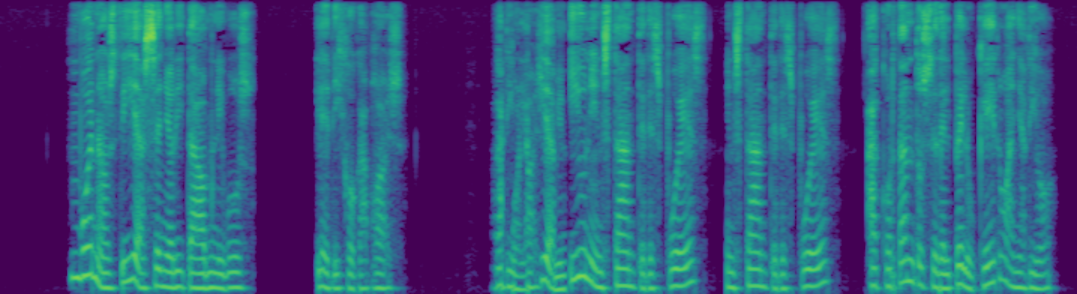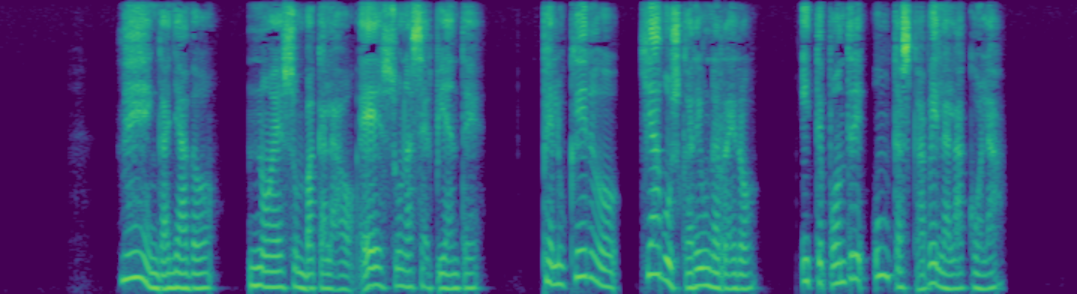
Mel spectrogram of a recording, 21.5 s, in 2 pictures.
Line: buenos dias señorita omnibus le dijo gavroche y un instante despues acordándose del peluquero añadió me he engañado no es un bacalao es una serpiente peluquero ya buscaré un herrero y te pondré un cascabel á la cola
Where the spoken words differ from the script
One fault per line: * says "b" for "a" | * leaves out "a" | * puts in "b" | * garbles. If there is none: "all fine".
* garbles
* puts in "instante despues"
